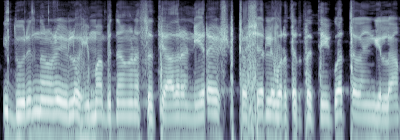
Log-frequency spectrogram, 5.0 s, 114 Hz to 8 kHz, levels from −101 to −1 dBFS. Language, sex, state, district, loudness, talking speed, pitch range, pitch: Kannada, male, Karnataka, Bijapur, -13 LUFS, 165 wpm, 115-125 Hz, 120 Hz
